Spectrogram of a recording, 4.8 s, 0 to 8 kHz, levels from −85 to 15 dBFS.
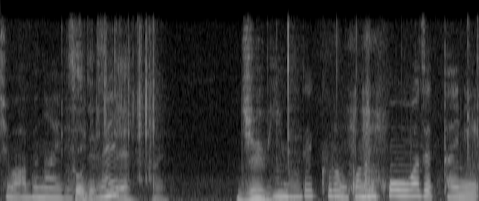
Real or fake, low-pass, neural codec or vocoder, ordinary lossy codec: real; 7.2 kHz; none; none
